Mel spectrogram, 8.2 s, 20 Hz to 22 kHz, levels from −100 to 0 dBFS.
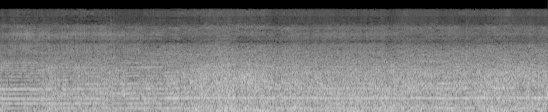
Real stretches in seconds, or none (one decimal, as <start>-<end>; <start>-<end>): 1.1-1.6; 4.4-5.8

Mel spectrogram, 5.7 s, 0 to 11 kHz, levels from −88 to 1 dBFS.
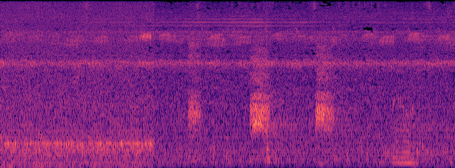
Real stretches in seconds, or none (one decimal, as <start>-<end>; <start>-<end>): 0.0-5.7

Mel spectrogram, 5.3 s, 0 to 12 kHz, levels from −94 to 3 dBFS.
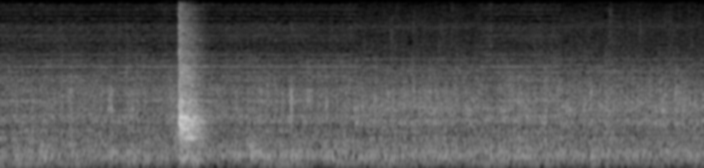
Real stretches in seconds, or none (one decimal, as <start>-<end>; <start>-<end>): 2.7-3.6; 4.2-5.3

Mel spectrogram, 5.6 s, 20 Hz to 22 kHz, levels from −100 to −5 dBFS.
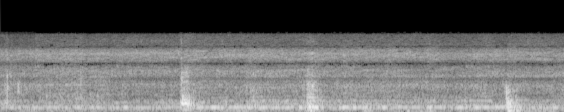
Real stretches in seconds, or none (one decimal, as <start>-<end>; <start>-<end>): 0.4-1.1

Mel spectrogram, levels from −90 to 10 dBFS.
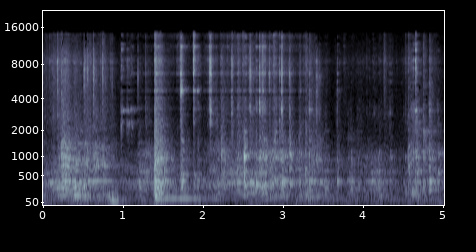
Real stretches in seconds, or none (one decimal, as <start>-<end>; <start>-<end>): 0.0-1.1; 3.3-5.0

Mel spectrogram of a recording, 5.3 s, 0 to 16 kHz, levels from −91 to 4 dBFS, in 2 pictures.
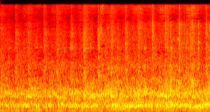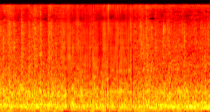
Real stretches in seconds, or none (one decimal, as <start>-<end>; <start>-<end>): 0.0-3.4; 4.3-5.3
